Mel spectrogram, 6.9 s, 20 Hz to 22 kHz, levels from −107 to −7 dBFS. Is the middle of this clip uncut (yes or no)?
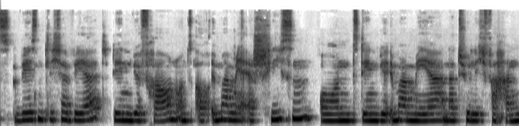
yes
